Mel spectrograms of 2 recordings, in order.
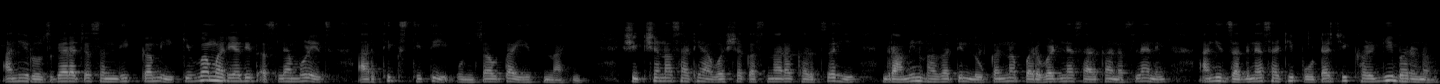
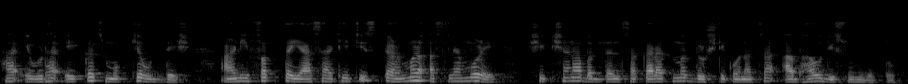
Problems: constant background noise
